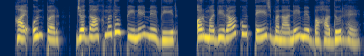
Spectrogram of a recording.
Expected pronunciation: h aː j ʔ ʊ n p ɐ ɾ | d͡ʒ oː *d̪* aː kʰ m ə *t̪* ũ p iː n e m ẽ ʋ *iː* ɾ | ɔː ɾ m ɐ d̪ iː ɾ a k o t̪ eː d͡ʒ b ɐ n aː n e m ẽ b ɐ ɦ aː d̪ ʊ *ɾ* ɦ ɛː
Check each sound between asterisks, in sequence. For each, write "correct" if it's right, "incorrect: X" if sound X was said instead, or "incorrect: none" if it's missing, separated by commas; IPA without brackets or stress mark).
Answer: correct, incorrect: d̪, correct, correct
